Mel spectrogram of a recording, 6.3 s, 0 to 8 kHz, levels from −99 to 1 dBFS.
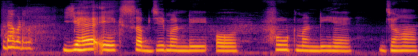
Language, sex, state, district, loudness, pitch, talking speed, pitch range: Hindi, female, Rajasthan, Jaipur, -18 LUFS, 200 Hz, 95 wpm, 190-230 Hz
